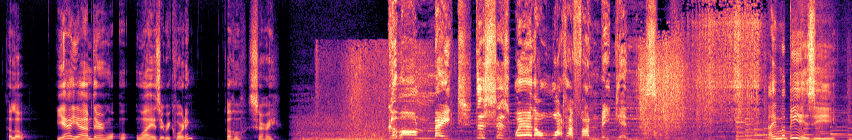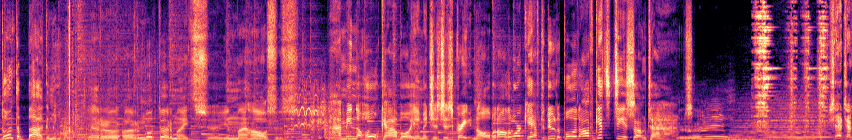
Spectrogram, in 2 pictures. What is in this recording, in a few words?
character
